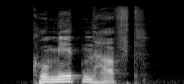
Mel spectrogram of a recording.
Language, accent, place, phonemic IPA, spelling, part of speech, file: German, Germany, Berlin, /koˈmeːtn̩ˌhaft/, kometenhaft, adjective, De-kometenhaft.ogg
- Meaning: meteoric (rapidly rising)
